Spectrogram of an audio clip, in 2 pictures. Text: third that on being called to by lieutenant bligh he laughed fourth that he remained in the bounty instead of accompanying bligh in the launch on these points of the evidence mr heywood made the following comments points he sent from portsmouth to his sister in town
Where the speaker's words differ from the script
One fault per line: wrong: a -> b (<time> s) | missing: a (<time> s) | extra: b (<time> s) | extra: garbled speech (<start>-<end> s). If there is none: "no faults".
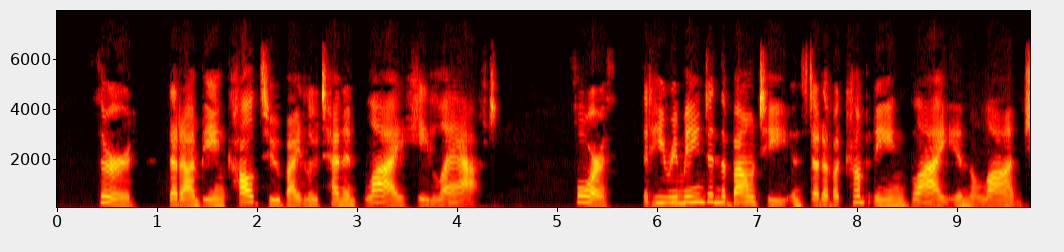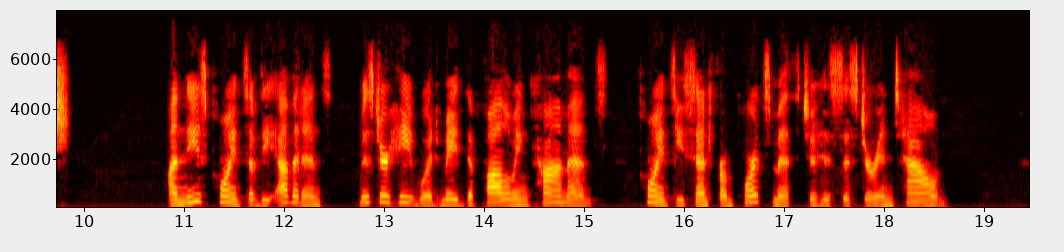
no faults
